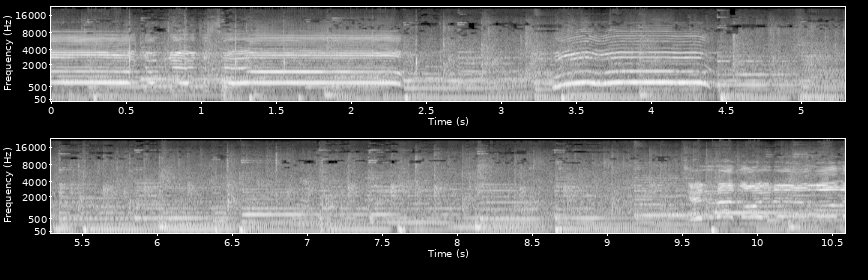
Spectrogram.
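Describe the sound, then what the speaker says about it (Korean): A church congregation claps along during a Sunday worship service, a steady wash of hand claps mixed under loud music that plays throughout. "여러분 더 큰 박수로, 더 큰 박수로 격려해주세요."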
